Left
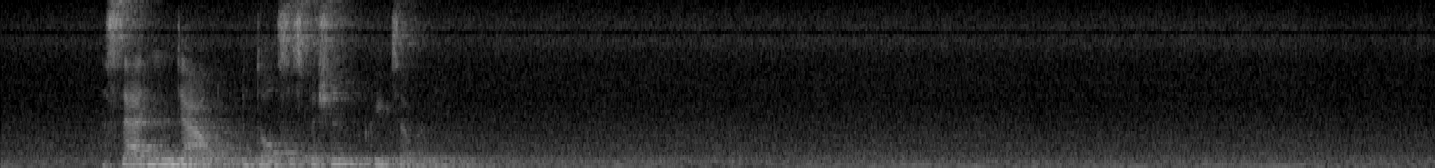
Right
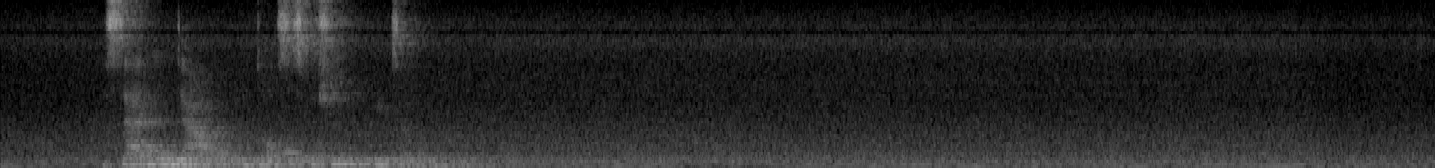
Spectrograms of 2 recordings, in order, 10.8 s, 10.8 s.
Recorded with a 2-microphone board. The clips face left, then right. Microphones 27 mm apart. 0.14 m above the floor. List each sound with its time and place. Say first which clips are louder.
0.8 s a woman speaking: left 3 dB; 35° left (ahead or behind), 1.5 m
